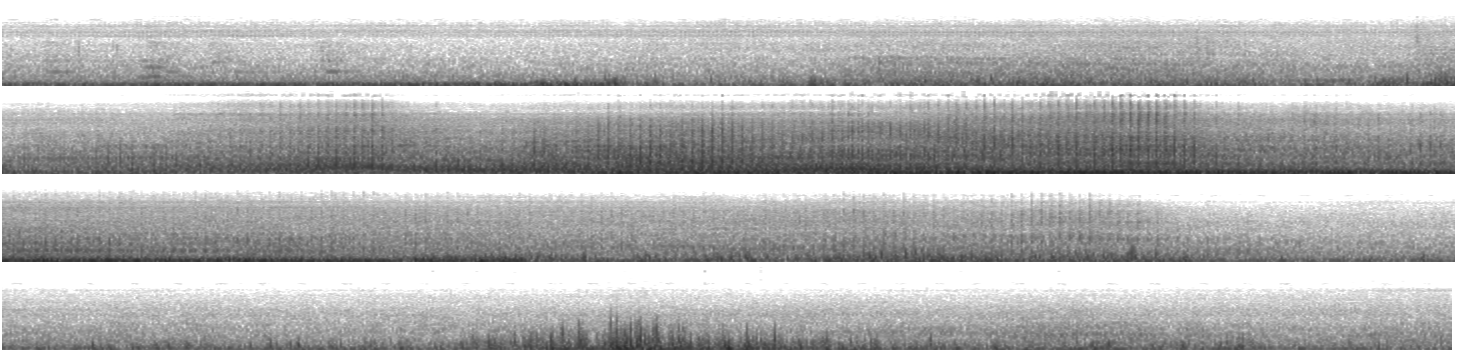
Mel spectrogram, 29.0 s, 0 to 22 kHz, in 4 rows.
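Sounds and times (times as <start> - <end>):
vehicle passing close by: 3.7 - 20.6.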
